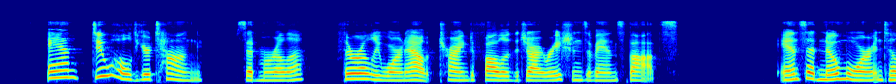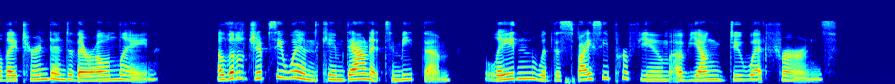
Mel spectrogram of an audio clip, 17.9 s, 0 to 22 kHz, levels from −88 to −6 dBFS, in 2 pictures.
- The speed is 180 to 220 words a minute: No, average, 165 wpm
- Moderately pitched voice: No, high, 215 Hz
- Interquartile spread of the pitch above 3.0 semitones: Yes, average, 3.7 semitones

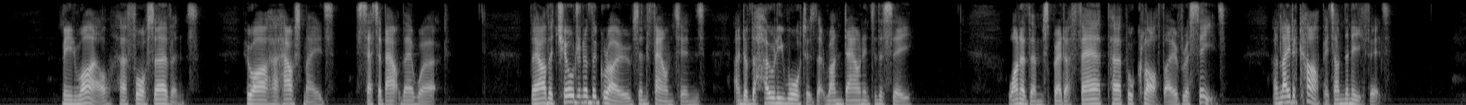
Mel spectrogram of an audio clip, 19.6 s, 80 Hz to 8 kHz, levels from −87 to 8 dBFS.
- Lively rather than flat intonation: No, average, 4.0 semitones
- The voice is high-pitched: No, low, 115 Hz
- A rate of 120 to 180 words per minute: Yes, average, 150 wpm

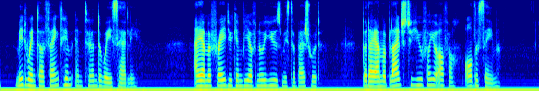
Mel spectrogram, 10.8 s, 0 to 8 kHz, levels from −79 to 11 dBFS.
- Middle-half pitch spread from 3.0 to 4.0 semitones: No, narrow, 2.5 semitones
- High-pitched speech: No, medium, 175 Hz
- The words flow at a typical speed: Yes, average, 165 wpm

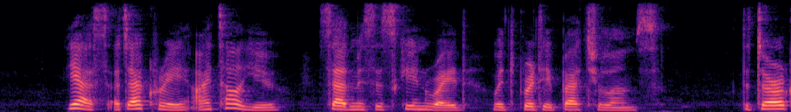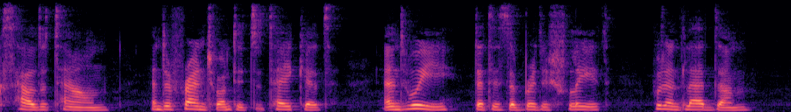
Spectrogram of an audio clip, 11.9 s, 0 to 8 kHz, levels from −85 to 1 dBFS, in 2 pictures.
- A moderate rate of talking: Yes, average, 170 wpm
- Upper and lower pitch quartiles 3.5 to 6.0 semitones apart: No, average, 2.8 semitones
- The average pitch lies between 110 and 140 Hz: No, high, 205 Hz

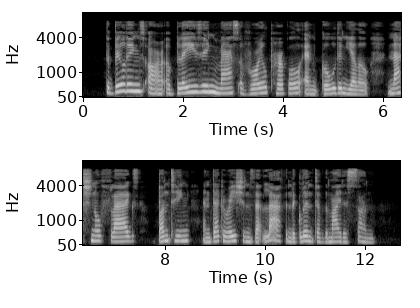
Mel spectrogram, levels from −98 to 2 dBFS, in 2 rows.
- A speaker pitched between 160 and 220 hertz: Yes, medium, 185 Hz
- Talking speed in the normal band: No, slow, 125 wpm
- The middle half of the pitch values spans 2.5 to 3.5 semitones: Yes, average, 2.9 semitones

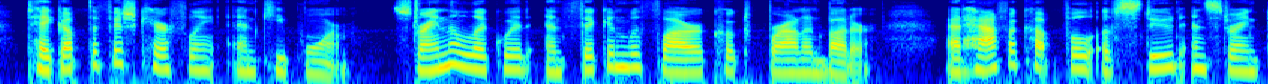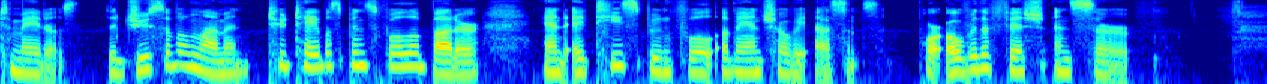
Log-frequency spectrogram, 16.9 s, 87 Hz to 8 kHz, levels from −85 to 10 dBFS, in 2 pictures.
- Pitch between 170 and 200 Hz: Yes, medium, 185 Hz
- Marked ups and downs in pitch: No, average, 4.6 semitones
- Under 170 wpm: No, average, 175 wpm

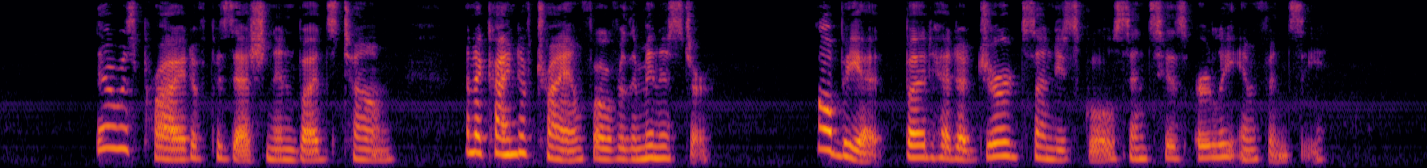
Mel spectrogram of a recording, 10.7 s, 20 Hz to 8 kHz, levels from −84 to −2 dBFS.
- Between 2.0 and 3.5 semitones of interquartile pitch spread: No, average, 3.9 semitones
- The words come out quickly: No, average, 145 wpm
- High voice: Yes, high, 200 Hz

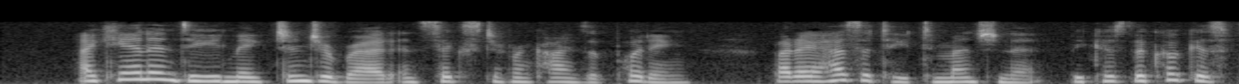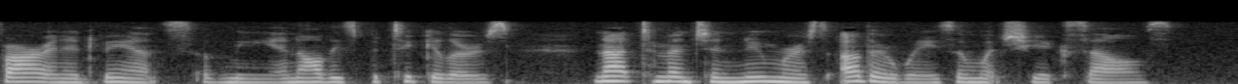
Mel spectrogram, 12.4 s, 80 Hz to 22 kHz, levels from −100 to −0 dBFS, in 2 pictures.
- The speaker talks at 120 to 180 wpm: No, average, 195 wpm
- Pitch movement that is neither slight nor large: Yes, average, 3.8 semitones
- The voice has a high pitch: Yes, high, 195 Hz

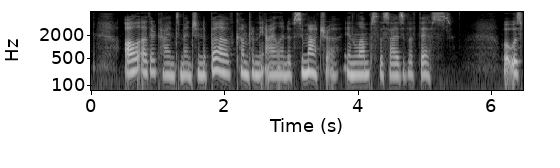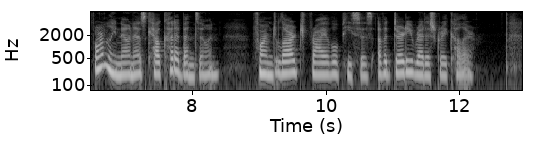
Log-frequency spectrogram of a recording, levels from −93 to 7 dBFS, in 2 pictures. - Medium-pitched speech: No, high, 195 Hz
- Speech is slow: No, average, 160 wpm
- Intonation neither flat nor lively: No, narrow, 1.9 semitones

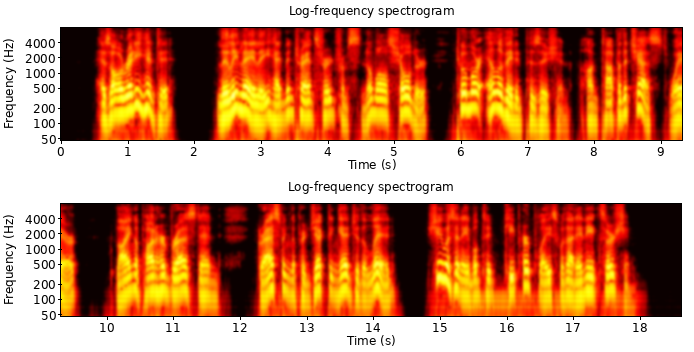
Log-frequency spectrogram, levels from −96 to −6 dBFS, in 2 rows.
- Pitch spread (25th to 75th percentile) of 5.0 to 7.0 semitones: Yes, average, 5.3 semitones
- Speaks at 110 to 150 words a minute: Yes, average, 145 wpm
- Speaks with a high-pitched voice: No, low, 135 Hz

